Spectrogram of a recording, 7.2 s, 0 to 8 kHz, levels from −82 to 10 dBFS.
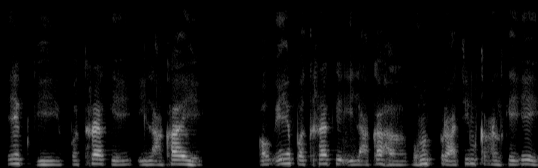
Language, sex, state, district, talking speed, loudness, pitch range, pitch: Chhattisgarhi, male, Chhattisgarh, Jashpur, 140 wpm, -32 LUFS, 175-210 Hz, 190 Hz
